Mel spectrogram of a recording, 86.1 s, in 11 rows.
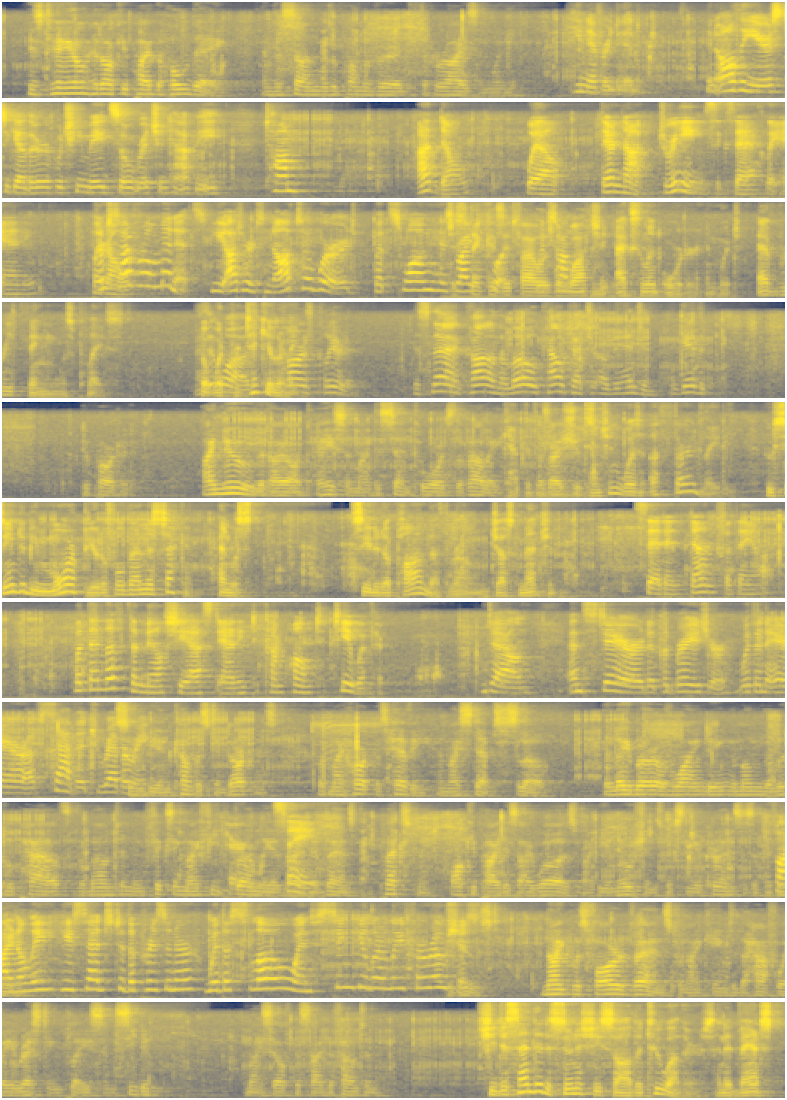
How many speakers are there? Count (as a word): seven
